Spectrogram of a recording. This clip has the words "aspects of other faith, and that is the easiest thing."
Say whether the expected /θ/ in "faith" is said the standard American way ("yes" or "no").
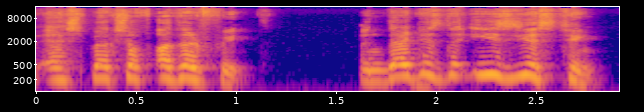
no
